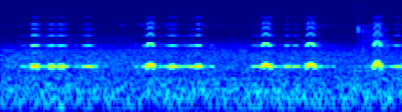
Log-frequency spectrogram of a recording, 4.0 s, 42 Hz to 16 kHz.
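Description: Minelab Manticore metal detector with its 5x8-inch M8 coil giving short target beeps, all at one steady pitch, in irregular clusters as the coil is swept over a small gold nugget. The weak responses come with the coil near the farthest distance at which it still picks up the nugget.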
